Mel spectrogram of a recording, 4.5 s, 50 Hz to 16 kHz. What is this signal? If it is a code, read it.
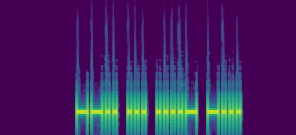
Morse code, heard as a keyed tone, about 22 wpm, 700 Hz. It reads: ZS4B
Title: DXCC-100 Call Signs - 4 Characters - Repeated 2x - 22wpm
